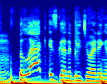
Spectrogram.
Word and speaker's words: 6lack: They don't pronounce it Six Lack. It's Black. Yeah, it's Black, but I'm saying it's spelled Six Lack.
